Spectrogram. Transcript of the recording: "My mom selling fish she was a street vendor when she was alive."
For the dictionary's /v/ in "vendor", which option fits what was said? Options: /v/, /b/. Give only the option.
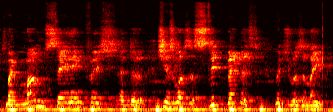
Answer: /b/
